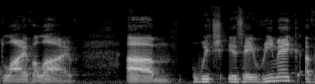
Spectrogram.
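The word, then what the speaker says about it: Live A Live: game called Live Alive, which is spelled live, the letter A, capital, and then another version of the word live, but it's called Live Alive.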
